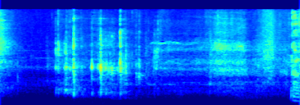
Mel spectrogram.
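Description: Faint handling noise in a quiet room: a few small scattered clicks and a soft rustle.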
